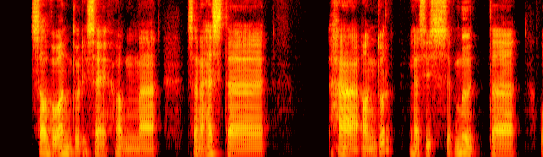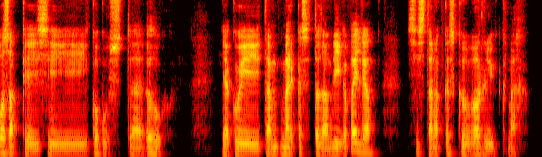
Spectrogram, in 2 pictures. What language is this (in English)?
Võro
